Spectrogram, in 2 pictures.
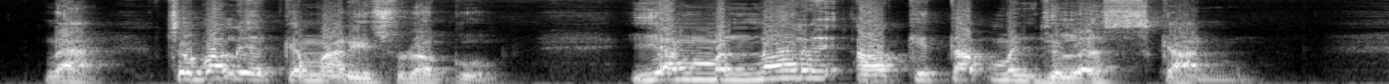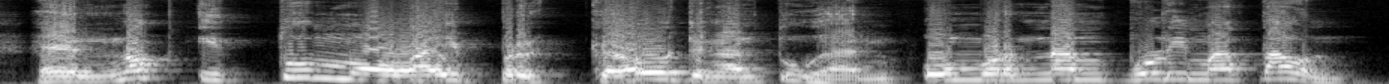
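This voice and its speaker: A man preaches in a notably high voice. He has the congregation repeat his lines back to him and drops in light jokes, calling his listeners brothers and sisters. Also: a bit bright. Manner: leads the congregation in call-and-response repetition. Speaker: pastor. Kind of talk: sermon.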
